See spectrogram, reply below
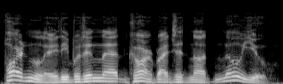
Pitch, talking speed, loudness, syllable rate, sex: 125 Hz, 230 wpm, -16 LUFS, 4.9 syllables/s, male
